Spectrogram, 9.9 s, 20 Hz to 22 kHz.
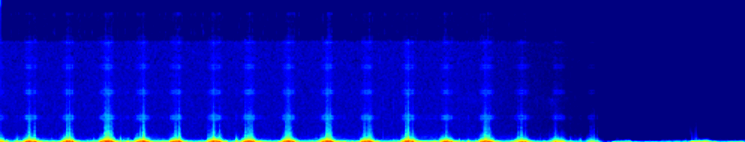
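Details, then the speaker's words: Dog with pulmonic stenosis, heard farther cranially over the pulmonic area: rapid regular heartbeat about 118 a minute with harsh systolic crescendo-decrescendo ejection murmur. "that was another systolic crescendo decrescendo or ejection type murmur this time from a dog with pulmonic stenosis the only real difference between this murmur and the last one is the location"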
